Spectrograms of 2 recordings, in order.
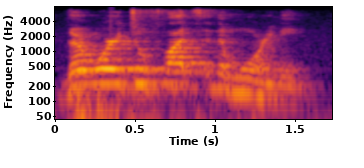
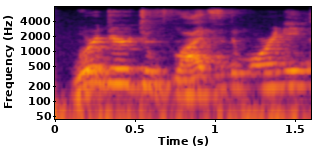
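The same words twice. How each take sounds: First: Said in the usual way. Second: Raised question tune, climbing to "morning"; question intonation. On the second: Shown as a demonstration. Teacher repeats the question model for the class, question intonation. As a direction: ask it, lifting the voice on "morning". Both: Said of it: "Dame la entonación de pregunta".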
